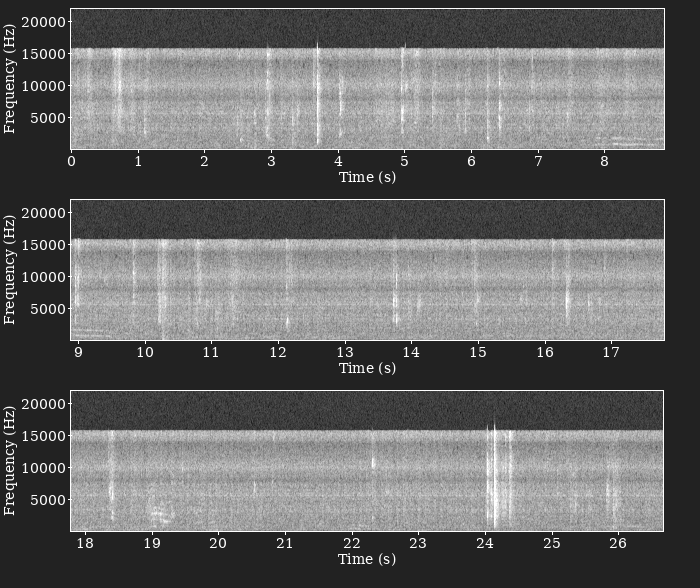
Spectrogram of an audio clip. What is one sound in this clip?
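Lettuce leaves crinkle and crunch as they are handled.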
